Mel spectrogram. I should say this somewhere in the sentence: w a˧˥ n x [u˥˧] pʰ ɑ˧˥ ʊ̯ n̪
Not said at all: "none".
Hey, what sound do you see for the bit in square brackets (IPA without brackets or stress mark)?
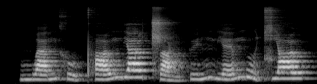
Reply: u˨˩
